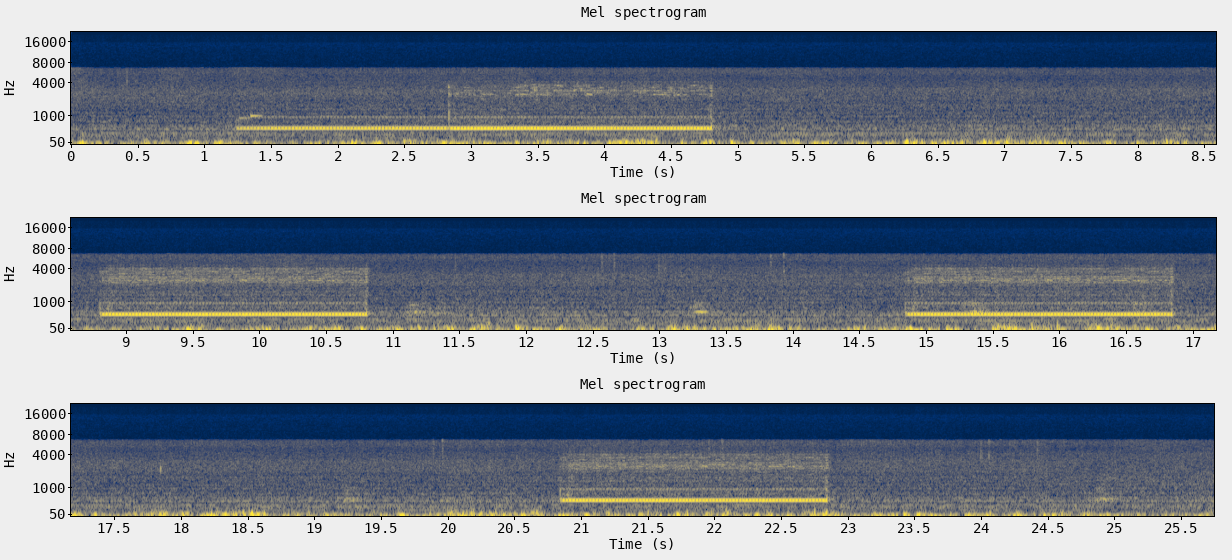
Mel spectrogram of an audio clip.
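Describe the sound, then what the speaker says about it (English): A phone line placing a call to a number gives repeated ringback tones, four evenly spaced rings about six seconds apart over a constant hiss, with no talking. "I'm gonna call them and see"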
